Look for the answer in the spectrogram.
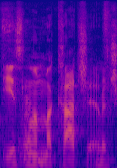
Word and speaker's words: Islam Makhachev: Islam Makhachev.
